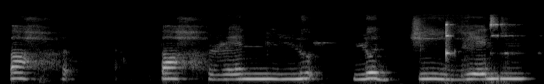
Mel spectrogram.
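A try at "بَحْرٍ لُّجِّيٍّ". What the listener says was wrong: So the rin, there shouldn't be a nasal sound produced here, okay? It says again here at the top. So we've got a ra mushaddad. No, a lam, sorry, mushaddad. And before that we have a tanween. So it says here, if there is a tanween, only one stroke of that tanween should be used.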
